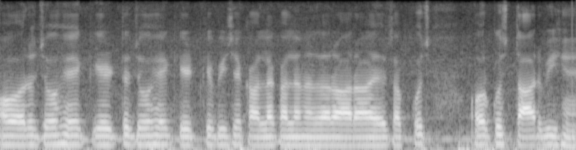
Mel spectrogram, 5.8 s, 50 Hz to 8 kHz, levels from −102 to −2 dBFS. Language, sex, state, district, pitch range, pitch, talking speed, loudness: Hindi, male, Bihar, Jamui, 115-125 Hz, 120 Hz, 220 wpm, -14 LUFS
